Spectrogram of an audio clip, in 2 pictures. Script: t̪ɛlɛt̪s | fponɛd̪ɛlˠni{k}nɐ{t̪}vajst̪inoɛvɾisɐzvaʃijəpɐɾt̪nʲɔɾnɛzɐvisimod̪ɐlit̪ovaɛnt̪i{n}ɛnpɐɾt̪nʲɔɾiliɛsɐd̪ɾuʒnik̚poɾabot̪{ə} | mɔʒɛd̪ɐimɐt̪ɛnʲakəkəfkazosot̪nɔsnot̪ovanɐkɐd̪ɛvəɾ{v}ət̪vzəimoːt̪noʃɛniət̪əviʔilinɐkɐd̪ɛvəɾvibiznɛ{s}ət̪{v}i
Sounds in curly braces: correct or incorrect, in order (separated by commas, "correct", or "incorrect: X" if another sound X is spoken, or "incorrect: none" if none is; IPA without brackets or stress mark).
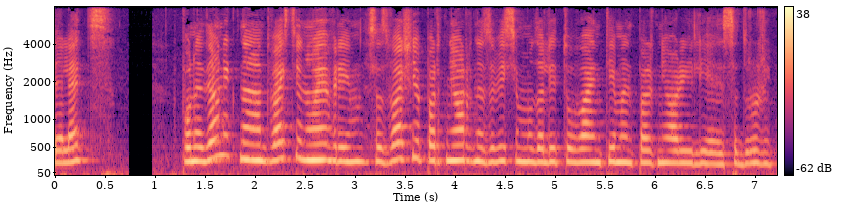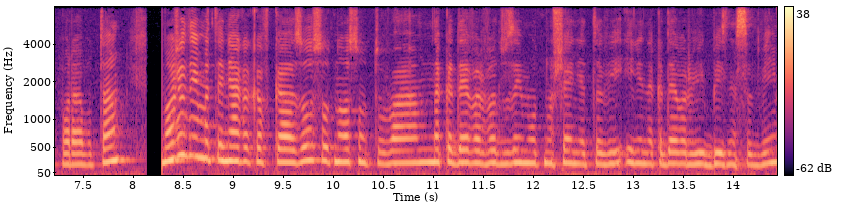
correct, incorrect: d̪, incorrect: m, correct, correct, correct, correct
